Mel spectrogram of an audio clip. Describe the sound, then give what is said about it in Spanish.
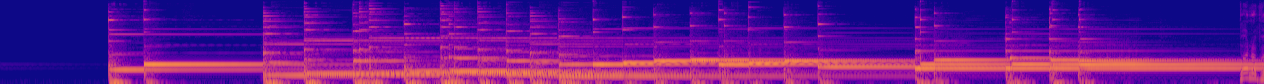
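An electronic keyboard plays a run of bright, bell-like notes in the key of C that ring and overlap into sustained chords, fairly loud, with brief pauses between phrases and no talking. “Yo estoy tocando aquí en do, pero yo no quiero tocar en do.”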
